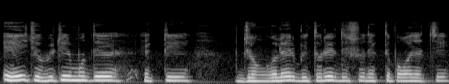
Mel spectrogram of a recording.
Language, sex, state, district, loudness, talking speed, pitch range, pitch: Bengali, male, Assam, Hailakandi, -15 LUFS, 135 wpm, 165-185 Hz, 175 Hz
